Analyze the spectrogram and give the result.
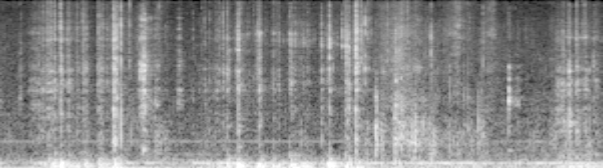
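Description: A solid green bar of soap is scraped with a utility blade, giving a quick series of dry, crisp scratches and flakes over a steady low rumble. The short bright crackles come in dense bursts throughout.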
